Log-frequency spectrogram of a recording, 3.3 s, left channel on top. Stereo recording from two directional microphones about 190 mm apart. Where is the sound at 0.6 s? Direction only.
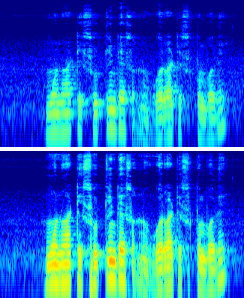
30° right (ahead or behind).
